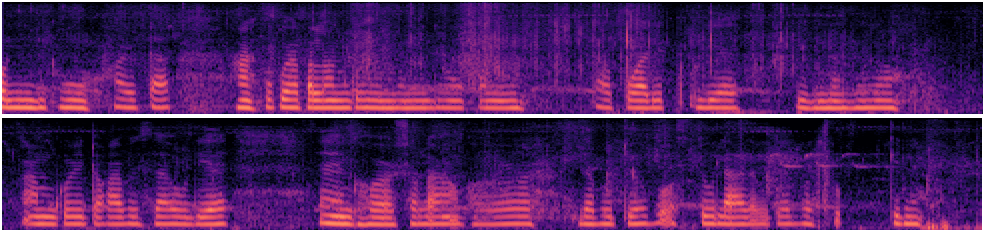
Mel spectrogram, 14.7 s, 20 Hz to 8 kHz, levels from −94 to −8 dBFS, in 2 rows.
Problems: low volume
